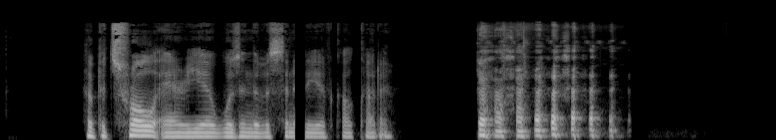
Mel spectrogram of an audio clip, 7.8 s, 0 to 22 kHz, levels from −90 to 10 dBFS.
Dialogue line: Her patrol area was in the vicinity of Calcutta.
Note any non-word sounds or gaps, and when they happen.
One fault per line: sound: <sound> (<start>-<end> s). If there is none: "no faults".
sound: dropout (2.9-3.1 s)
sound: laugh (4.8-6.3 s)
